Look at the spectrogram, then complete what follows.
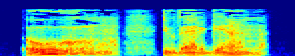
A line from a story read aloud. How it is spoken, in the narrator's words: Sean said and slowed down a moment, purring loudly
